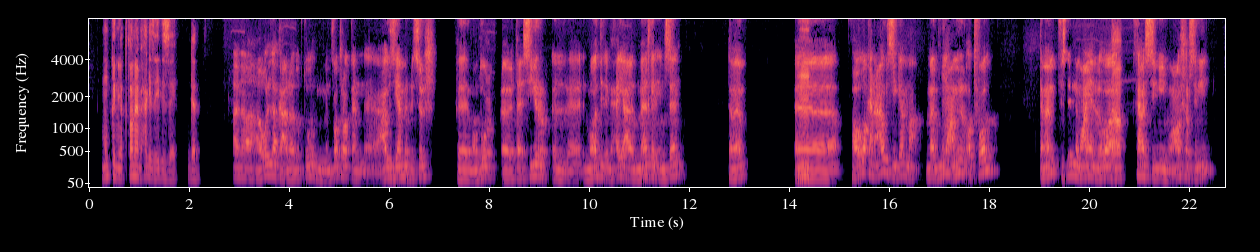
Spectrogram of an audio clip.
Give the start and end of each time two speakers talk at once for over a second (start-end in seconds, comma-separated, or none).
none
